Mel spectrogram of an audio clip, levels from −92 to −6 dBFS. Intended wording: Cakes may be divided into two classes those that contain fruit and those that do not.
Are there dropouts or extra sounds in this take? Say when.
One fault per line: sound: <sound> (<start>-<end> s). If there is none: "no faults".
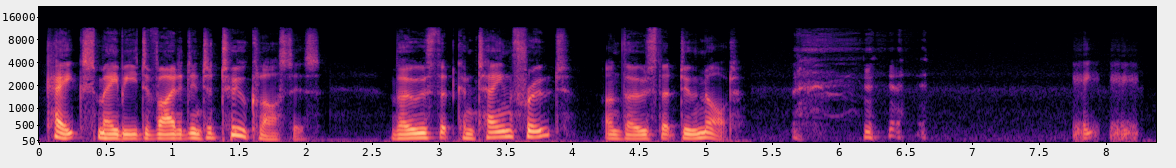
sound: laugh (5.6-6.7 s)
sound: laugh (7.7-8.2 s)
